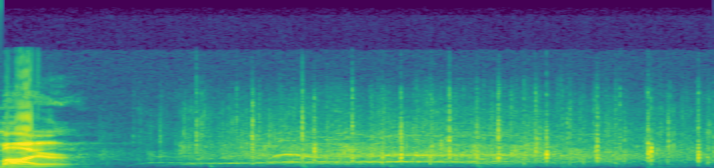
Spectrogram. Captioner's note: audience cheering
